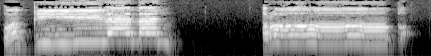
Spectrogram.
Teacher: و اما آخرین نکته، هرگاه نون ساکنه در عبارت من راق، من راق سوره قیامه، هرگاه این نون ساکنه رسید به همین کلمه در سوره قیامه آیه 27، ما اینجا رو هم نباید ادغام بکنیم، بلکه اظهار میکنیم، چون سکت داره اینجا، یعنی یک سکوت بین من راق اتفاق افتاده که انشاءالله در مبحث‌های آینده من برای شما خواهم گفت.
